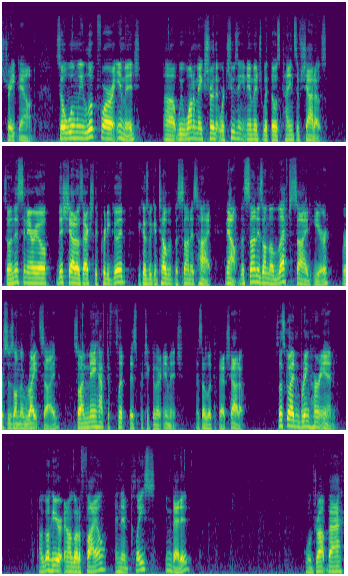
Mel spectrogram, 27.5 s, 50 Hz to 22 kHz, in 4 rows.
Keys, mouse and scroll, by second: 1.6 click, 4.5 click, 5.8 click, 6.0 click, 7.9-8.5 scroll, 8.5-9.5 scroll, 11.1 scroll, 19.0 click, 20.9 click, 22.2 click, 24.5 click, 26.1-26.8 scroll, 26.8-27.1 scroll, 27.1 click.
